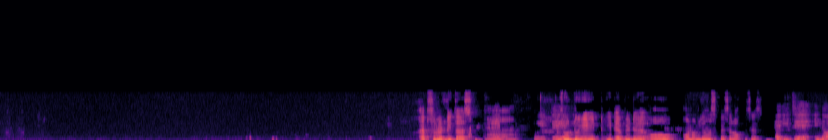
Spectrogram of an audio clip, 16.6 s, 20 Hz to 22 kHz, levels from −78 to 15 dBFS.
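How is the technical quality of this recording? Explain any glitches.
The speech carries two call-related faults: faint echo scraps and repeated dips in the talker's level. The audio reaches up to 8 kHz, as expected from call microphone processing.

Echo leak is heard at 0.13 to 0.18 s and 13.54 to 13.63 s. A very faint delayed copy of the speech trails by 293 ms. This is likely a far-end loudspeaker echo that the echo canceller did not fully remove and sent back.

Speech suppressed in double talk appears at 8.7 to 10.78 s, 11.78 to 13.82 s, 14.39 to 14.53 s, 14.74 to 15.03 s and 15.47 to 15.7 s. The voice drops sharply, roughly 40 dB at its deepest, and less in the last one. This is likely because the echo canceller mistook overlapping talk for echo and muted both.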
